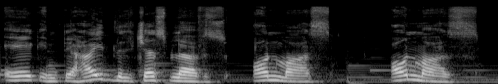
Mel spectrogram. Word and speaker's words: en masse: imtihaai dilchasploves ऑन मार्स ऑन मास जी हान इसे आपने ऑन मार्स प्रोनाउंस करना है यह एन मास या एन मैन से नहीं है बल्कि दोस्त प्रनंसीएशन है ऑन मास मेरे एक दोस्त ने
